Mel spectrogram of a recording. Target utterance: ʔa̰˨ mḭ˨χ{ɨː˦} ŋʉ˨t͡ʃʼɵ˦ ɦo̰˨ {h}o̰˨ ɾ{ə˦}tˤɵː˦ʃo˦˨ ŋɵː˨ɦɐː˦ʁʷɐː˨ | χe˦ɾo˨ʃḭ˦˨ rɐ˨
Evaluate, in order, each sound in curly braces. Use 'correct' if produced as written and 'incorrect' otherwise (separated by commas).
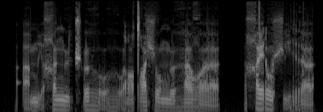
incorrect, incorrect, incorrect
